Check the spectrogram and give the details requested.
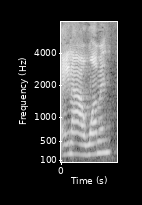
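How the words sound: It is said with an angry, forceful edge. "You can put some anger behind it"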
